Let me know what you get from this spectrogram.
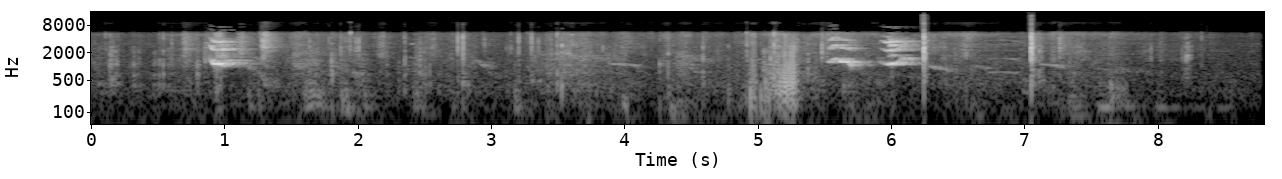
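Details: Frisky puppies playing: scattered high squeaky yelps and whimpers, a short burst of yips near the end, with a woman calling and praising them in Russian and rustling movement throughout.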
